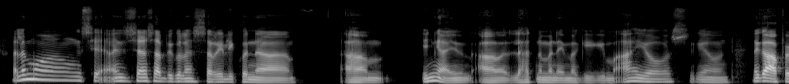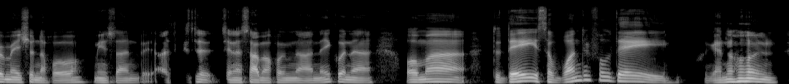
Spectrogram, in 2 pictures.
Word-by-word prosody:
Alam 220 +3 +3
mo - - +4
ang 200 -2 -2 0.2
si 170 - -4
ang 160 0 -2
sinasabi 155 -1 +1
ko 145 - 0
lang 140 0 -1
sa 130 0 -2
sarili 120 +1 -2
ko 120 +2 -3
na, 100 -3 +1 0.5
um, 100 -2 0 0.4
yun 140 +5 +1
nga 160 - +3
yun, 100 0 -3
ah, 100 -1 0
"Lahat 105 +2 -4
naman 105 -1 -1
ay 95 - -3
magiging 90 -1 -6
maayos." 125 -1 -3
Yon, 105 -1 -6 0.2
nag-a-affirmation 120 -8 +5
ako. 95 +3 -4
Minsan, 95 -1 -4
b - - -11
ah, - - -8 0.2
kasi 110 -4 -5
sinasama 100 -2 0
ko 105 - -5
yung 100 -1 -3
nanay 95 +4 -3
ko 125 - 0
na, 100 -3 -2 0.3
"O 110 - +3
ma, 120 -3 +3 0.3
today 125 - +6
is 140 - -2
a - - +1
wonderful 185 - 0
day!" 125 - +3 0.3
Gano'n. 120 +4 +2
110 Hz, 165 wpm, -24 LUFS, 100-135 Hz, 0.5 s, today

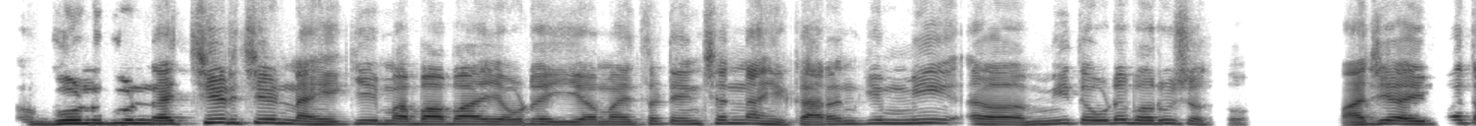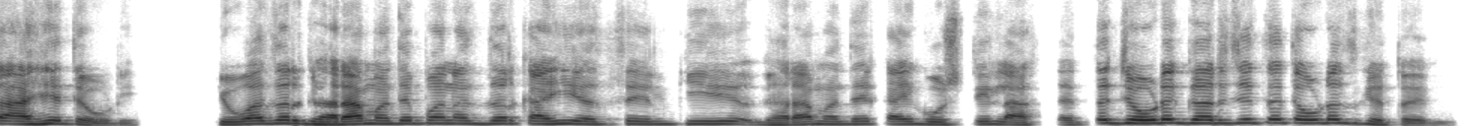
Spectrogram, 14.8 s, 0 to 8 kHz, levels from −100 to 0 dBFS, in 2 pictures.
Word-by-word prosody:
अ, - - -7
गुण-गुण 200 +2 +6
नाही, 185 -1 +6
चिड-चिड 230 +1 +3
नाही 155 -4 +2
की 185 +2 -2
मग 155 -1 +3
बाबा 160 0 +4
एवढं 150 0 -1
ई-एम-आयचं 145 +2 -2
टेन्शन 175 +3 -3
नाही 180 -7 0
कारण 150 +6 -1
की 200 - -4
मी 205 +2 -1
अ, 170 - -6 0.2
मी 165 +7 -4
तेवढे 195 +2 -1
भरू 190 +2 0
शकतो. 165 - -8 0.5
माझी 145 +7 +2
ऐपत 170 +4 +1
आहे 170 +1 +4
तेवढी 100 - -5 0.4
किंवा 150 +5 +1
जर 200 -1 +2 0.2
घरामध्ये 175 +6 +3
पण 195 0 -2 0.2
जर 185 0 -2
काही 175 +1 0
असेल 155 0 -6
की 165 0 -5 0.2
घरामध्ये 150 +5 -4
काही 155 -1 -2
गोष्टी 145 +3 -6
लागतायेत, 130 -1 -5
तर - - +1
जेवढे 210 +1 +4
गरजेचं 215 +2 0
आहे - - 0
तेवढेच 220 -1 0
घेतोय 125 - -5
मी. 90 -2 -20
170 Hz, 175 wpm, -23 LUFS, 150-195 Hz, 0.5 s, गुण-गुण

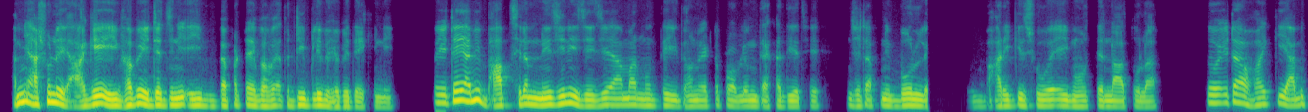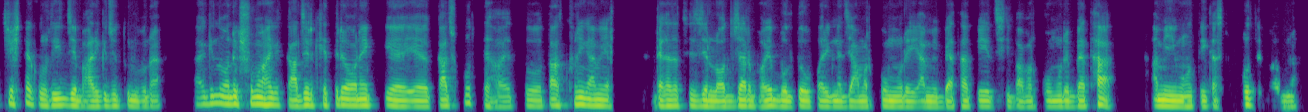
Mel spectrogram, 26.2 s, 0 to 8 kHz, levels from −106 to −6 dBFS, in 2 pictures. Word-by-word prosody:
আমি 180 +5 +8
আসলে 175 +4 +7 0.2
আগে 125 +8 +6
এইভাবে 120 +5 +6
এটার 125 +1 +5
জিনি 130 +1 +7
এই 125 - +6 0.2
ব্যাপারটা 115 +1 -2
এইভাবে 110 0 +2
এত - - -19
deeply 125 -1 +4
ভেবে 100 +1 0
দেখিনি। 95 0 -5 0.4
তো - - -25
এটাই 210 +7 +7
আমি 225 - +8
ভাবছিলাম 120 +4 +1
নিজে, 135 +2 +5
নিজেই 115 -6 +3
যে 130 - +2
আমার 130 0 +1
মধ্যে 115 0 -3
এই - - 0
ধরনের 110 +1 -2
একটা 110 - -11
problem 110 -1 -2
দেখা 105 +1 -6
দিয়েছে 105 0 -3 0.4
যেটা 110 0 -4
আপনি 120 0 -2 0.2
বললেন, 120 -3 +3 0.6
ভারী 110 +1 -2
কিছু 115 -1 -2 0.2
এই 115 - +2
মুহূর্তে 105 +1 -3
না 105 - 0
তোলা। 100 -1 -5 0.5
তো 170 - -3
এটা 180 +2 0
হয় 135 +3 -2
কি 155 - -3
আমি 125 - -2
চেষ্টা 150 +2 -6
করি 120 0 -2
যে 120 - +1
ভারী 105 0 -4
কিছু 115 0 -5
তুলবো 105 -2 -5
না। 105 - -8 0.4
অ্যা 135 - -15
কিন্তু 160 +1 -3
অনেক 145 -1 0
সময় 145 -1 0
হয় 135 - 0 0.2
কাজের 120 +3 -1
ক্ষেত্রে 130 +1 -5
অনেক 120 -1 0 0.2
ইয়া 110 -2 0
ইয়া 105 -1 -1 0.2
কাজ 115 -1 -3
করতে 170 -9 -10
হয়। 95 0 -9
তো 115 - -10 0.2
তাৎক্ষণিক 125 +3 -3
আমি 120 - 0
এক 110 - -15 0.4
দেখা 115 0 -2
যাচ্ছে 115 +1 -7
যে 110 - 0
লজ্জার 100 +2 -2
ভয়ে 110 +2 -2
বলতেও 105 +1 -1
পারি 105 -1 -3
না - - -2
যে - - -7
আমার 100 +1 -4
কোমরে 100 -2 -2
আমি 100 -1 -2
ব্যথা 100 +2 -5
পেয়েছি 105 -2 -7
বা - - -10
আমার 100 0 -8
কোমরে 105 0 -3
ব্যথা, 105 0 -2 0.5
আমি 115 0 +3
এই - - +2
মুহূর্তে 100 +1 -5
এই - - -11
কাজটা - - -13
করতে - - -4
পারব - - -16
না। - - -9
115 Hz, 210 wpm, -22 LUFS, 105-125 Hz, 0.6 s, আমি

